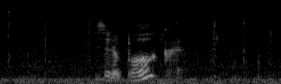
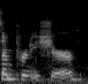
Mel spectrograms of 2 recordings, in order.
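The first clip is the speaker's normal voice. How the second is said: normal talking voice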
